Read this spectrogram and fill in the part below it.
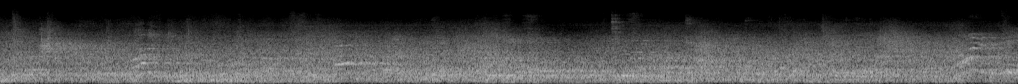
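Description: Spectators chatter and shout in a large echoing rink.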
